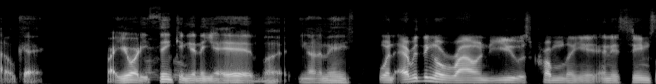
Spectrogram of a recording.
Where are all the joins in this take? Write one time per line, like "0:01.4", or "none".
0:03.6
